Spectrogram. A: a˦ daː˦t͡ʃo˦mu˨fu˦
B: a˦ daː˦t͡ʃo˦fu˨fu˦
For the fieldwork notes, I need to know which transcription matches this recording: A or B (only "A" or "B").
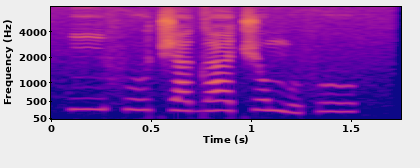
A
